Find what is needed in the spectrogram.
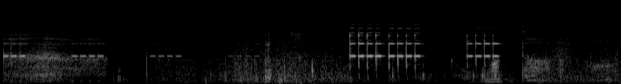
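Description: An electronic device beeping on one high tone. A longer beep at the start is followed by spaced single beeps, then a quick run of about four beeps a little past the middle and one more shortly after.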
